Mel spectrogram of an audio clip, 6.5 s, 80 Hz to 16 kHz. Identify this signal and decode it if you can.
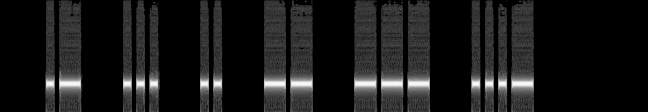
Morse code, heard as a keyed tone, about 18 wpm, spaced as for 12 wpm, 1000 Hz. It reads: ASIMOV
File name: qotdfiles / 12wpm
